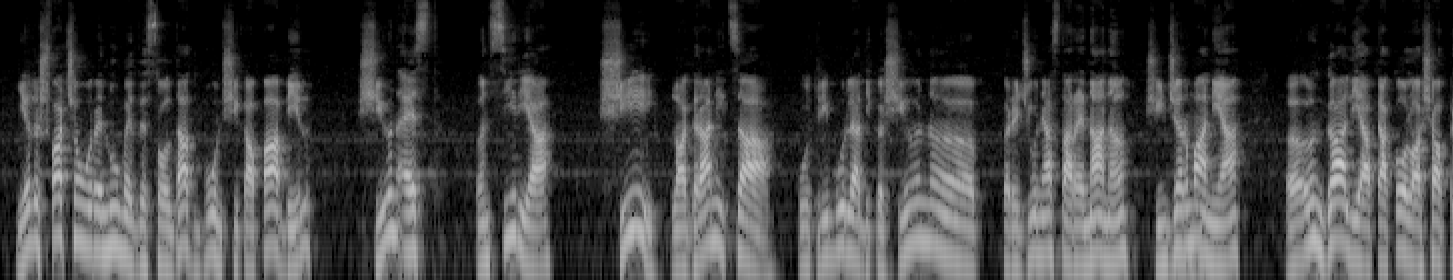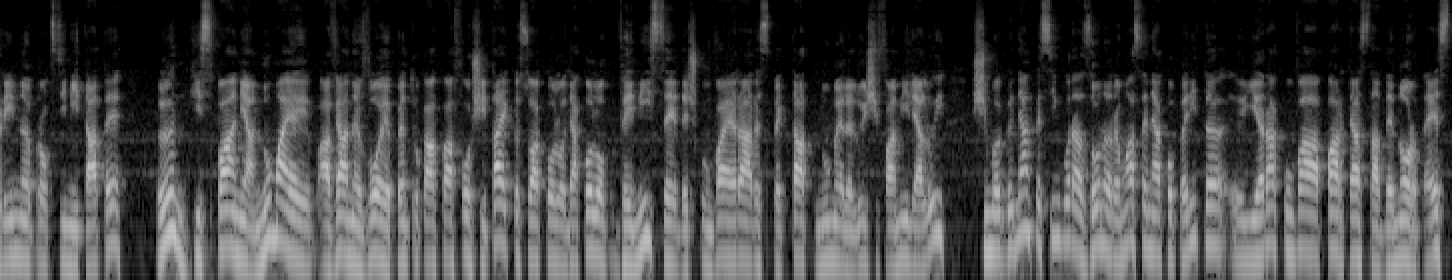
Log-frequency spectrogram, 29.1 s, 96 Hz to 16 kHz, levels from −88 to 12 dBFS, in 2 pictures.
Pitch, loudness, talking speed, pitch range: 150 Hz, -21 LUFS, 155 wpm, 130-170 Hz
